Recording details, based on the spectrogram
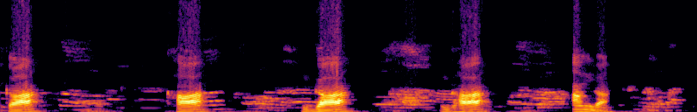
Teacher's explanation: का वर्ग को कंठ से बोला जाए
